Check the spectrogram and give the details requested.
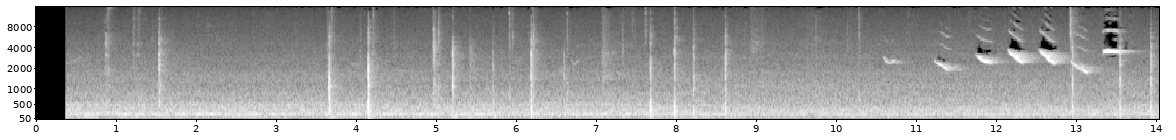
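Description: A small yellow-and-black bird tapping its beak against window glass: scattered single sharp taps, a few seconds apart at first. Near the end it gives a quick series of about six short, falling chirped notes, over a steady low hum.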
